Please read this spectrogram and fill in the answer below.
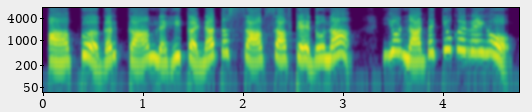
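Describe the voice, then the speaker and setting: A woman's voice: sits high, expressive, unhurried, fairly bright tone, dry recording, clean studio sound. A woman voicing an arrogant young working daughter-in-law in a moral story, scornful and complaining. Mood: contemptuous, irritated. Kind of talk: acted moral story dialogue for animation.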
